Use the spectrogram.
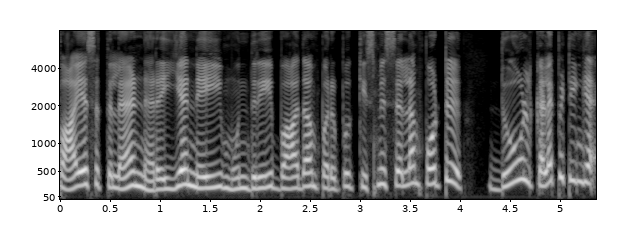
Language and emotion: Tamil, happy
